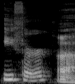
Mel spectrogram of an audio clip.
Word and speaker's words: Aether: they're gonna use that ether but it's spelled like either yeah but they keep saying ether so yeah whatever the a is silent I guess sure so they're gonna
